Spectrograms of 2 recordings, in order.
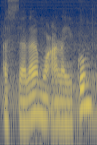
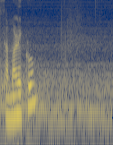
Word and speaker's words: Assalamualaikum: atau salam yang kedua bertahan Salam Assalamualaikum bukan semiku atau sama alaikum jawabannya Waalaikumussalam bukan kumsalam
